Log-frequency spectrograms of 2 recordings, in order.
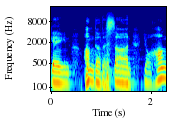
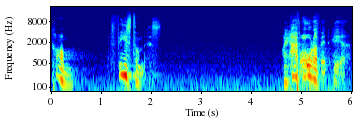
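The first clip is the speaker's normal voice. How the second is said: voice of God calling; 5 semitones higher than usual. Acted. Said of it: "And the voice says".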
